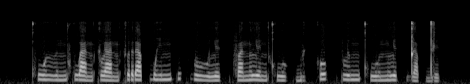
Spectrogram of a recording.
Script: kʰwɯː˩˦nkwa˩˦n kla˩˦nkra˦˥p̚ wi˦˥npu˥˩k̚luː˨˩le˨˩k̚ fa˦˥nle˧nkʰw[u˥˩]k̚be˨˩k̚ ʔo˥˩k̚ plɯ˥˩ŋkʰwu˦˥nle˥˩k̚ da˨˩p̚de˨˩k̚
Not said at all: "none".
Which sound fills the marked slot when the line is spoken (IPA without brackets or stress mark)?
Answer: u˨˩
